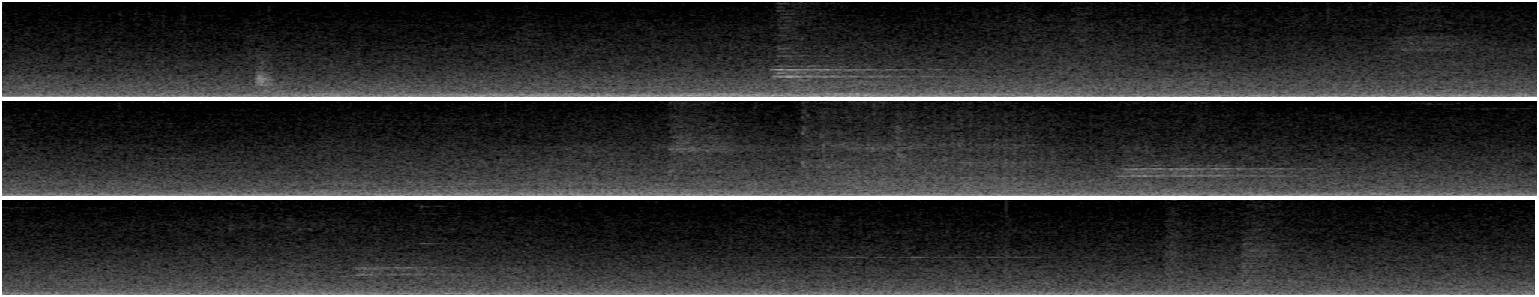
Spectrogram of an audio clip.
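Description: City traffic rumbles steadily nearby, outdoors.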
